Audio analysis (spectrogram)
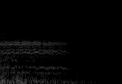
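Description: A single sheep bleat from Warcraft 3: The Frozen Throne, loud and close at the start with a wavering, buzzy tone, fading out after about three quarters of a second.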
